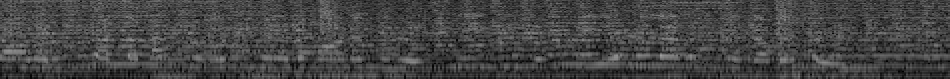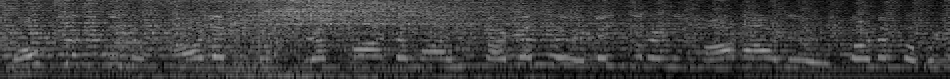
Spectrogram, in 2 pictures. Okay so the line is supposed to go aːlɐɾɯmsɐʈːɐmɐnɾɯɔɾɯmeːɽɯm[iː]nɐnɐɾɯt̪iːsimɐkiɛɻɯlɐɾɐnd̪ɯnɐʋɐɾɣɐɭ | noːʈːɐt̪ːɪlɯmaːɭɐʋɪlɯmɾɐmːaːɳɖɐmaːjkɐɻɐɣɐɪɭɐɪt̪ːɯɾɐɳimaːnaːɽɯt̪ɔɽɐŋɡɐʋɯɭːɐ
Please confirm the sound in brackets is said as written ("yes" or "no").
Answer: no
